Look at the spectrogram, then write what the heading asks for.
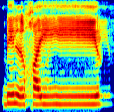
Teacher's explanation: خا کے مخرج کو اچھے سے واضح کیجئے اور موٹا کر کے پڑھیے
